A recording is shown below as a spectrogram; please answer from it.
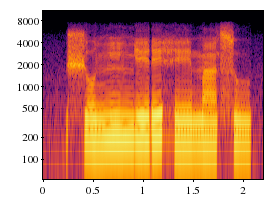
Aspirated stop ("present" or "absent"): absent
